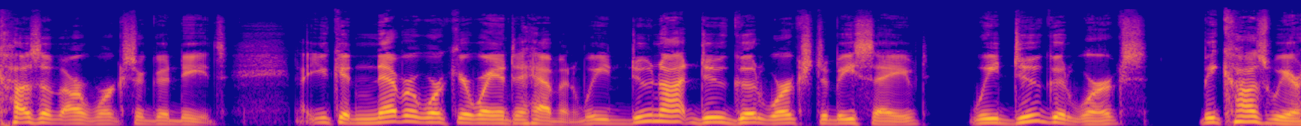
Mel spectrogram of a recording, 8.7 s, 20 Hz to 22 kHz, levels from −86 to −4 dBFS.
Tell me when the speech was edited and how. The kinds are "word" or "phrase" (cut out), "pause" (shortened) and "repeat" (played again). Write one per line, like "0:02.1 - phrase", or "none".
none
